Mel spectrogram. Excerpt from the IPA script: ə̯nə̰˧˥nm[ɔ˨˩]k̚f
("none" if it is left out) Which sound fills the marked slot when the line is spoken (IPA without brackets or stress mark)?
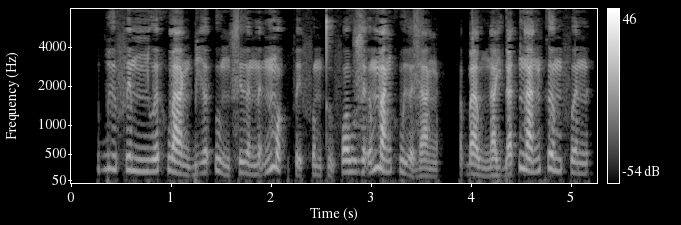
ɔ˨˩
